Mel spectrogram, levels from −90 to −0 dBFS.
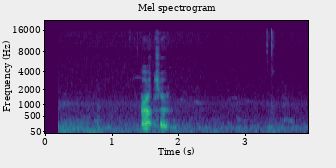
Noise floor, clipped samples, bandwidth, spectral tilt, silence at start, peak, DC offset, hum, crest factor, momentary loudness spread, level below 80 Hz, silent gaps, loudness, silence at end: -65 dBFS; under 0.1%; 16.5 kHz; -6.5 dB/octave; 0.25 s; -18 dBFS; under 0.1%; none; 24 dB; 27 LU; -66 dBFS; none; -36 LUFS; 2 s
